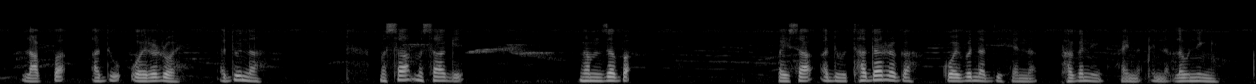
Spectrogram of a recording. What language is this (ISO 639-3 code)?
mni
